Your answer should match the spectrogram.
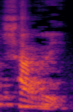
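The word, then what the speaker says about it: شَرِّ: কিন্তু আরব শায়েখরা বা আরবরা এটা উচ্চারণের সহজ অর্থে র দুইটা উচ্চারণই পাতলা করেন সাররি করেন নট সাররি এরকম বলেন না উনারা সফটলি দুইটাই পাতলা করে বলেন সাররি সাররি তো আমরা এভাবেই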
